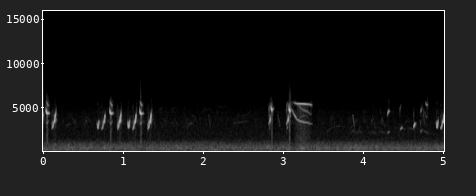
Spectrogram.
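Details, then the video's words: A three-year-old North African goldfinch sings in spring in Tunisia's north-western mountains, giving a run of quick, high, sharp twittering notes, a pause, then more chirps, while greenfinch, serin and nightingale sing close by. "My wild goldfinch singing تغريد مقنين خلوي"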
